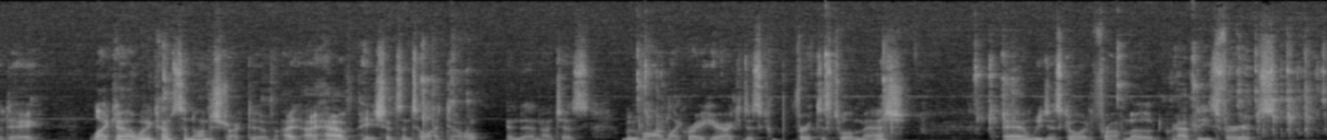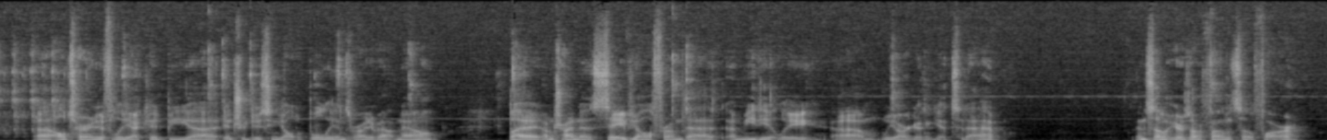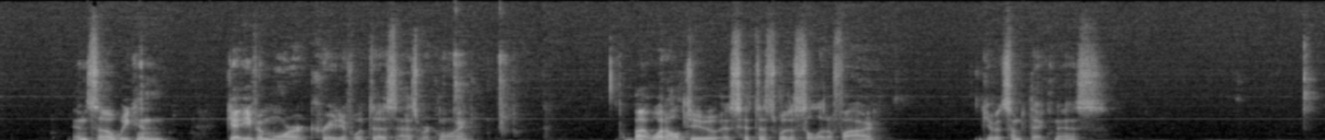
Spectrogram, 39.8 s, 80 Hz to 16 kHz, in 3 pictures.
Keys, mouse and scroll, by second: 4.2 2, 4.5 KP_Enter, 6.1 middle click, 6.4 ctrl+a, 7.3 click, 7.7 middle click, 8.2 Tab, 8.4 scroll up 1, 8.8 2, 9.7 KP_1, 10.0 1, 10.6 middle click, 11.6 alt+click, 12.1 ctrl+KP_6, 12.3 ctrl+KP_Add, 14.4 KP_Add, 14.4 KP_1, 15.2 scroll down 2, 15.4 ctrl+z, 16.4 z, 16.6 x, 17.4 ctrl+x, 18.3 x, 19.1 click, 19.5 middle click, 19.9 Tab, 20.4 shift+middle click, 20.4 scroll up 1, 20.7 middle click, 22.6 shift+middle click, 22.6 scroll down 1, 22.9-24.2 middle drag, 24.2 scroll down 1, 24.5 middle click, 25.3 Tab, 25.6-27.0 middle drag, 31.0 Tab, 33.2 click.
